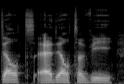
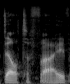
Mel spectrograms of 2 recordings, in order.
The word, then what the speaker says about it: delta V: Yeah, when I recant my opening of the last episode review when I incorrectly pronounced delta V as delta 5. I'm so sorry. It looked like a Roman numeral.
